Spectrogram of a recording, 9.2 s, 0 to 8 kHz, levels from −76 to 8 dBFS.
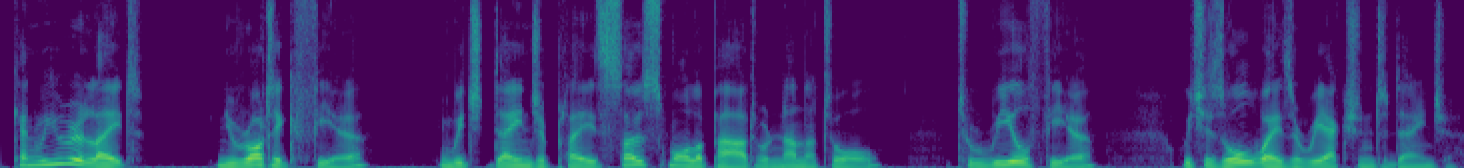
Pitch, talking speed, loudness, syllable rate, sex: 140 Hz, 175 wpm, -19 LUFS, 4.8 syllables/s, male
